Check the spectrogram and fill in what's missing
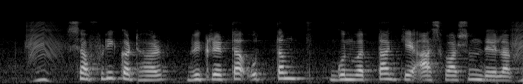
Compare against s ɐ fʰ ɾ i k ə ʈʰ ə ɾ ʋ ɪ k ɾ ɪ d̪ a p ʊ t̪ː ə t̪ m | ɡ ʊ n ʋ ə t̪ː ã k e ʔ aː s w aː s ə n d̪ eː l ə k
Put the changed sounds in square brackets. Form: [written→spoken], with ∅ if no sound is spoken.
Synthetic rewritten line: s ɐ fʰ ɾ i k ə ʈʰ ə ɾ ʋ ɪ k ɾ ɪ [d̪→t̪] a [p→ʔ] ʊ t̪ː ə [t̪→∅] m | ɡ ʊ n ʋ ə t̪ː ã k e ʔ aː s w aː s ə n d̪ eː l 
